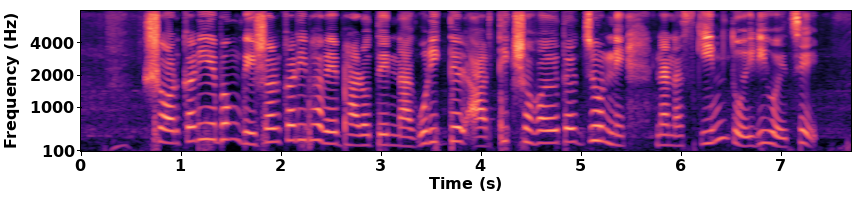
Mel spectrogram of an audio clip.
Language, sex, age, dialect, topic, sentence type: Bengali, female, <18, Standard Colloquial, banking, statement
